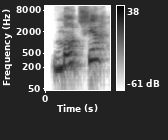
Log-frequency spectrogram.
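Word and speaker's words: Mozia: Marzia, I tend to use the Italian word for it, pronunciation Marzia, but you will see other spellings of the word, Marzia, Marzia, and so forth. But the pronunciation tends to remain as Marzia.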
